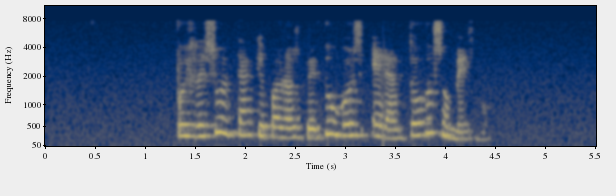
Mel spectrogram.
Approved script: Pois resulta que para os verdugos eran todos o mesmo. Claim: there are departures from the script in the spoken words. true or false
false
